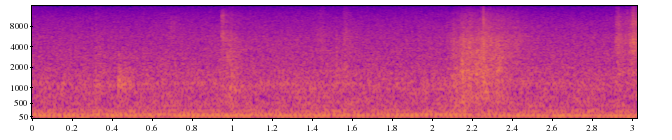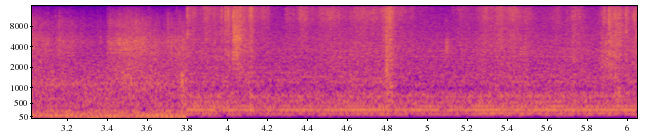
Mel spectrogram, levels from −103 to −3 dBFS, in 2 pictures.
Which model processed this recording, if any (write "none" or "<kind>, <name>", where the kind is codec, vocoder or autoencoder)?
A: none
